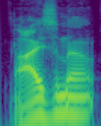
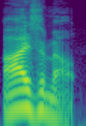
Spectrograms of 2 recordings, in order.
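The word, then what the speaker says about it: Eyssimont: Yeah, well, Ismount. Ismount.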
